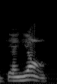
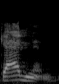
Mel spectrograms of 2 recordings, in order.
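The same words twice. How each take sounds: First: The name is said with a French accent. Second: The name is said with a local English accent. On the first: The name is given a classy French flair. "I wanted to say, you know, Gagnon" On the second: The name is said the way locals say it. "no, my name's Gagnon"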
